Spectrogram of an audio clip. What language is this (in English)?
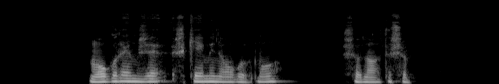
Mari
